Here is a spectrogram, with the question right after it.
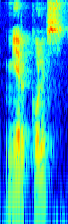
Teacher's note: Miércoles es drújula, se marca y se va a marcar sobre la E, porque recuerden que esta es una I y la I suena como una deslizada, suena como una ya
